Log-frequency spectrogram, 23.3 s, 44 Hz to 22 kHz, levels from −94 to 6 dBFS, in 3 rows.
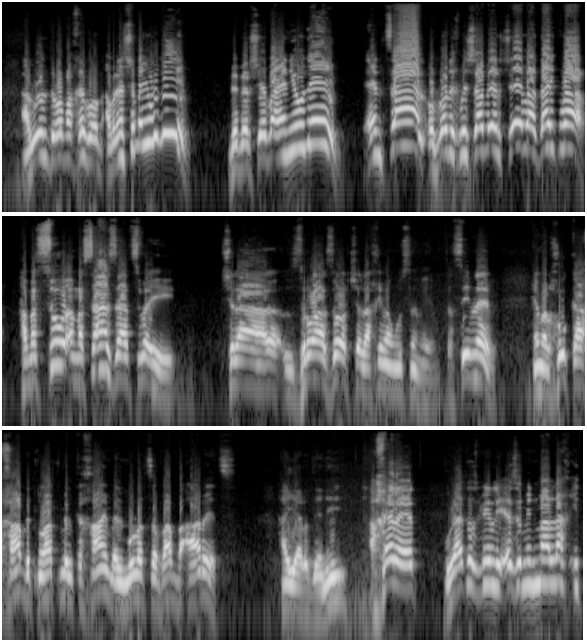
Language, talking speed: Hebrew, 125 wpm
